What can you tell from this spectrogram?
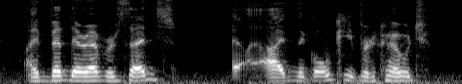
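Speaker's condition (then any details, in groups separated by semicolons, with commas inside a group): Cerebral palsy; cerebral palsy, wheelchair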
